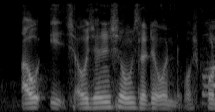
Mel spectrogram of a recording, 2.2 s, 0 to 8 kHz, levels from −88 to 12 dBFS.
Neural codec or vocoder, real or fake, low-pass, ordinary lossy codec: none; real; 7.2 kHz; Opus, 32 kbps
